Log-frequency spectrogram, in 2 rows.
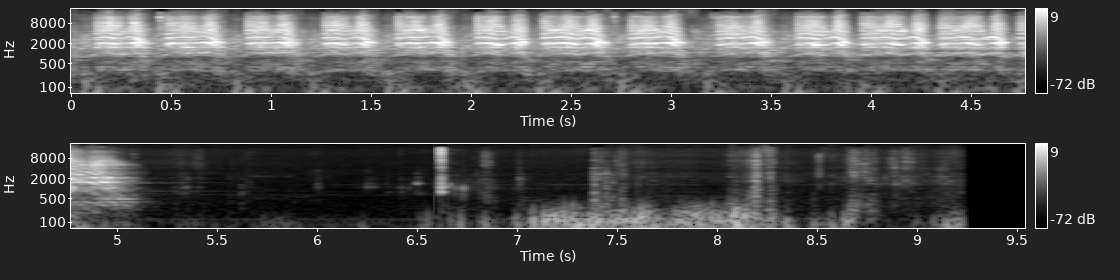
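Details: Cold start attempt: starter spins in a quick, even rhythm of about 2.5 beats per second for five seconds, but the engine never catches. Cranks, no start.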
